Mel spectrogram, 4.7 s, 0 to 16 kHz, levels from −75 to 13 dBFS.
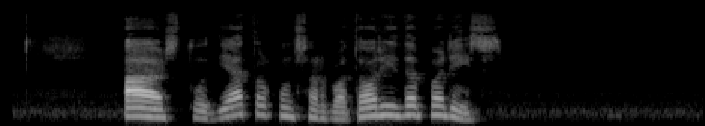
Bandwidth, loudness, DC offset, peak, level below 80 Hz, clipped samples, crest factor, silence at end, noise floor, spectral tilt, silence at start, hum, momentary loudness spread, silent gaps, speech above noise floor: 11.5 kHz; -23 LUFS; under 0.1%; -2 dBFS; -80 dBFS; under 0.1%; 22 dB; 1.4 s; -63 dBFS; -5 dB/octave; 0.85 s; none; 17 LU; none; 41 dB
